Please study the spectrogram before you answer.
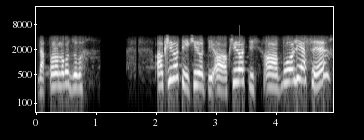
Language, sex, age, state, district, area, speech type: Assamese, female, 45-60, Assam, Udalguri, rural, conversation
